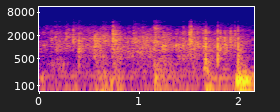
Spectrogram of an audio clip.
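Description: Paper sheets rustling and crackling as they are handled and turned, with a few dull knocks against the desk.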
